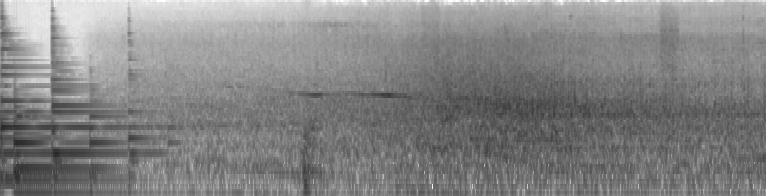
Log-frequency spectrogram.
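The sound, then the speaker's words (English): A bus from the city rolls up at a market and comes to a stop, its engine rumbling and hissing steadily after a short tonal blare at the start. No one speaks. “A bus from the city stops a few meters away from them.”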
